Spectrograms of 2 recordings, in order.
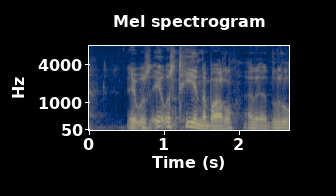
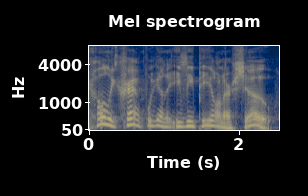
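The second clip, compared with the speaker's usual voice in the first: excited; 9 semitones higher than usual. Retold or imitated. Retold excited reaction.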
